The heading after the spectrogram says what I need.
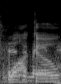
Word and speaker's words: Waco: is ridiculous yes so that's why i constantly mispronounce wacko as waco because i cannot do wacko but anyway uh from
